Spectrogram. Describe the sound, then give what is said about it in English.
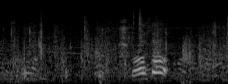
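Camels in Garissa, Kenya, being rounded up by a camel herder for a caravan after a long, hot day, grunting and groaning: a couple of short, moaning, voice-like groans rise midway through, over a steady rumble of shuffling background noise. “Camels, like cars and trucks, are supposed to make noise.”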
